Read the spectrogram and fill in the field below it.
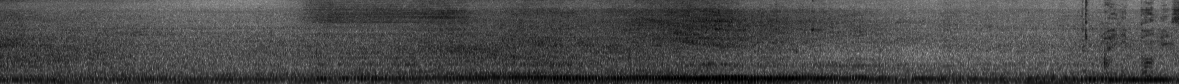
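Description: Buses pass along a French city street, engine drone swelling to a peak midway and fading again while steady traffic rumble continues underneath.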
